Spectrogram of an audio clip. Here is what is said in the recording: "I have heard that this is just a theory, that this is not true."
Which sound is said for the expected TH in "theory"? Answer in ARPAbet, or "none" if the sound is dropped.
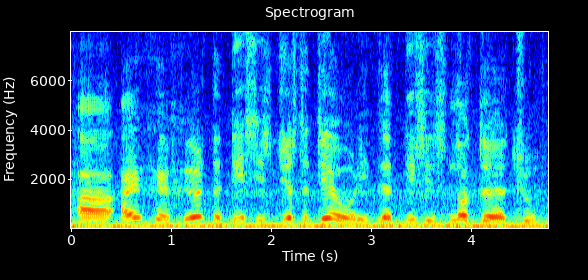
T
